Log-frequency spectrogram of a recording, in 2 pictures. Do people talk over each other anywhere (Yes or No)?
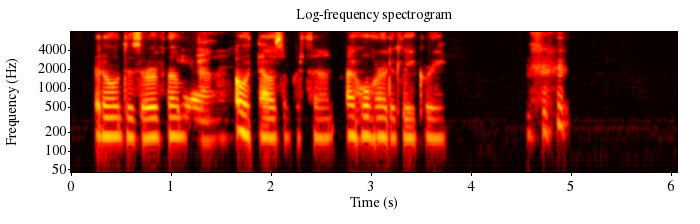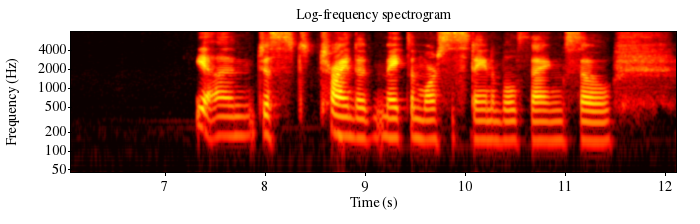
No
